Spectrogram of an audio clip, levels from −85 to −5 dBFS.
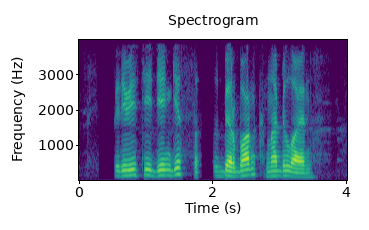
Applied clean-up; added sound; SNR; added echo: none; none; none; none.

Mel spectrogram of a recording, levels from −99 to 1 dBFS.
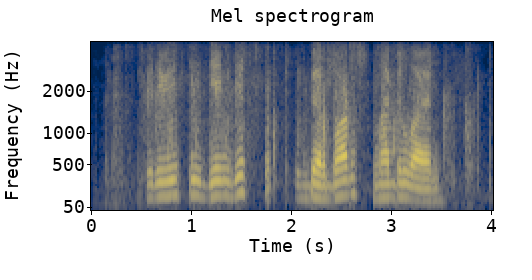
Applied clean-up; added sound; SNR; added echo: neural mask model RNNoise.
